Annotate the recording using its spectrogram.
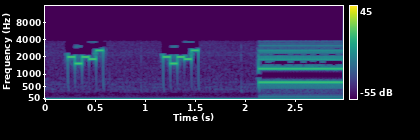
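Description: Five-tone selective call (ZVEI), heard as quick runs of five tones, tones of about 70 ms. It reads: 85877 85877
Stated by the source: ZVEI five-tone selective call 85360 received by SDR.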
